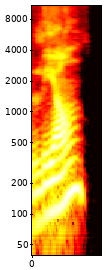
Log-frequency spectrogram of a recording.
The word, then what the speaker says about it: Lyon: You're out in France in the Lyon area. Mm-hmm. I think I'm pronouncing that right. Lyon? – Yes. – Okay. – Lyon. That's it.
